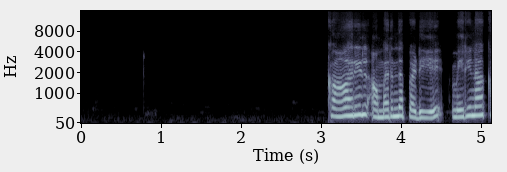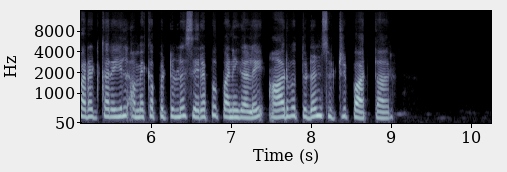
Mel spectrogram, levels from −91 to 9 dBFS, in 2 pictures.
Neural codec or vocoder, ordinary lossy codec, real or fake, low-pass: codec, 44.1 kHz, 7.8 kbps, DAC; Opus, 32 kbps; fake; 14.4 kHz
